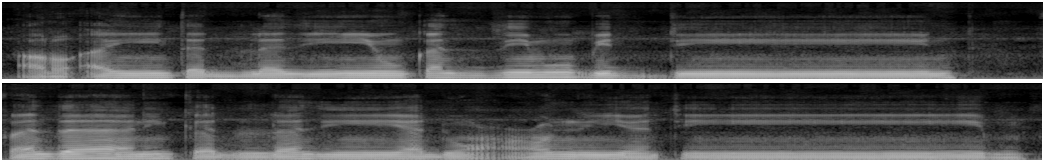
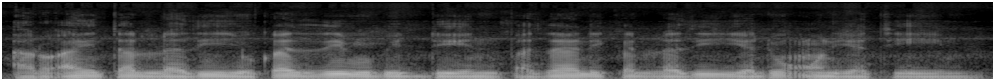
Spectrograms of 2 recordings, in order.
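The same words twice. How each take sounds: First: The vowels before the final consonants are drawn out long. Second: The vowels before the final consonants are held briefly. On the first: The speaker calls it right. "Jadi ujung-ujungnya enam harkat" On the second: The speaker calls it wrong. "itu salah membaca seperti itu ya"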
